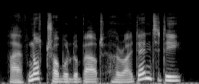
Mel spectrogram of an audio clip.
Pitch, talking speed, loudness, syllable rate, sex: 150 Hz, 210 wpm, -17 LUFS, 7.1 syllables/s, male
